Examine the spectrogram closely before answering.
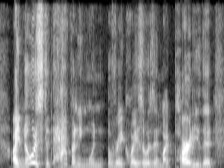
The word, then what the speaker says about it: Rayquaza: And I was always a person who thought it was Rayquaza. I don't know. Just makes sense based on the spelling. Um, some people called it Rayquaza. And recently it was confirmed that Rayquaza is the pronunciation of this Pokemon.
